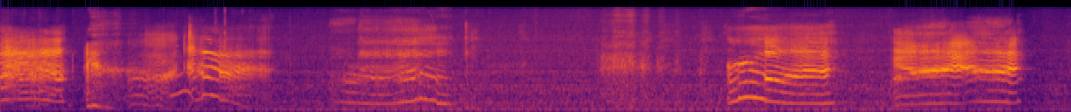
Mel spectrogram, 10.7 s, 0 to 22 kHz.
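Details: Infant aged 3 months 3 weeks during tummy time making fussy crying and whining vocal bursts with pauses, mixed with babbling, against a steady room hum.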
